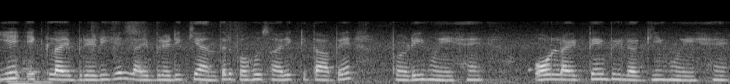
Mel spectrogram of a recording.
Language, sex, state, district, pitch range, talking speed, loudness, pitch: Hindi, female, Punjab, Pathankot, 205-230 Hz, 155 wpm, -17 LUFS, 215 Hz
